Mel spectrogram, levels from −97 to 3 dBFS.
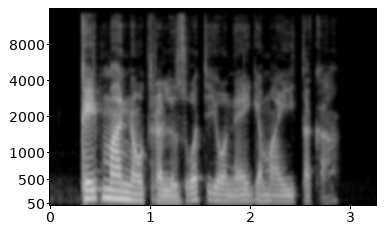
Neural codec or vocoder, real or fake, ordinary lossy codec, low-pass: vocoder, 44.1 kHz, 128 mel bands, Pupu-Vocoder; fake; AAC, 96 kbps; 14.4 kHz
